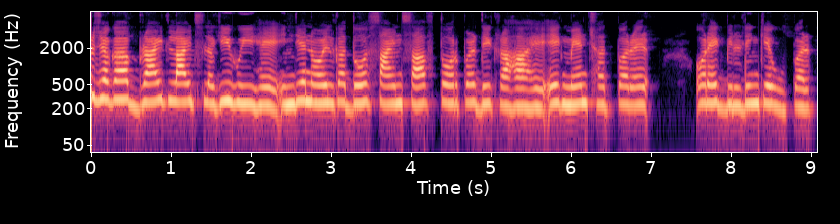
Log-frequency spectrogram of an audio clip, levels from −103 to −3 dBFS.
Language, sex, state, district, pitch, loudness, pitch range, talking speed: Hindi, female, Arunachal Pradesh, Lower Dibang Valley, 245 Hz, -18 LUFS, 230-255 Hz, 180 wpm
